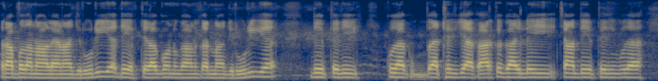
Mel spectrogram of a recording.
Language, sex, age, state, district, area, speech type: Dogri, male, 30-45, Jammu and Kashmir, Samba, rural, spontaneous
